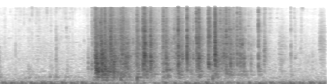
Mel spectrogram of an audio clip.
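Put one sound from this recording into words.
A mouse scrambles into a wire trap.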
